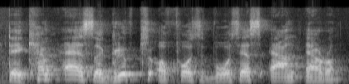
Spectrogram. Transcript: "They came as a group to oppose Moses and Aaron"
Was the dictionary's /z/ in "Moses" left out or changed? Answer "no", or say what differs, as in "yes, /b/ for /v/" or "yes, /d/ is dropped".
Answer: yes, /s/ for /z/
